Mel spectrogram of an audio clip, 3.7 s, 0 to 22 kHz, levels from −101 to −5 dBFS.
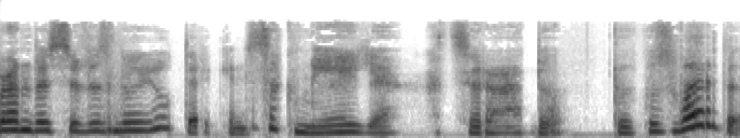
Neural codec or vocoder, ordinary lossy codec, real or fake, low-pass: codec, 44.1 kHz, 2.6 kbps, DAC; MP3, 48 kbps; fake; 19.8 kHz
